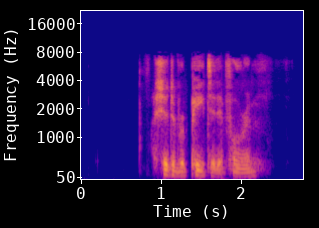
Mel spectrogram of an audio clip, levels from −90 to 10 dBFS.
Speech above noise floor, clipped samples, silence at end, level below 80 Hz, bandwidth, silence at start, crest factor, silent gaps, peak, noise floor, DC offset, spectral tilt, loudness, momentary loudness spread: 65 dB; under 0.1%; 0.5 s; -62 dBFS; 8 kHz; 0.9 s; 22 dB; none; -2 dBFS; -86 dBFS; under 0.1%; -2 dB/octave; -19 LUFS; 11 LU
